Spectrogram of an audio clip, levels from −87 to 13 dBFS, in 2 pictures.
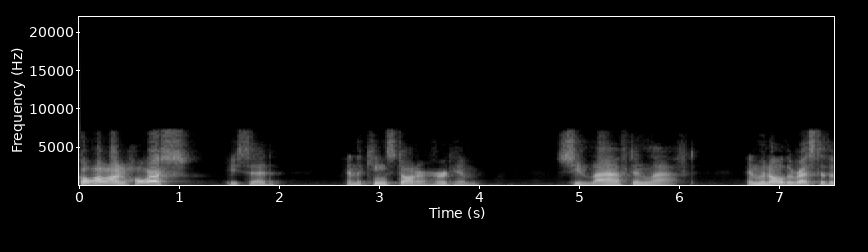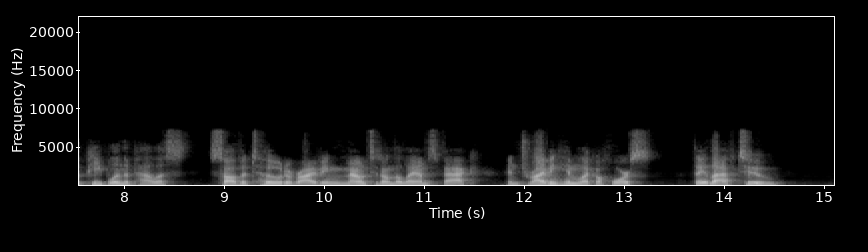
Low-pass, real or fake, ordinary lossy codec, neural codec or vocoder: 7.2 kHz; fake; AAC, 48 kbps; codec, 24 kHz, 0.9 kbps, DualCodec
